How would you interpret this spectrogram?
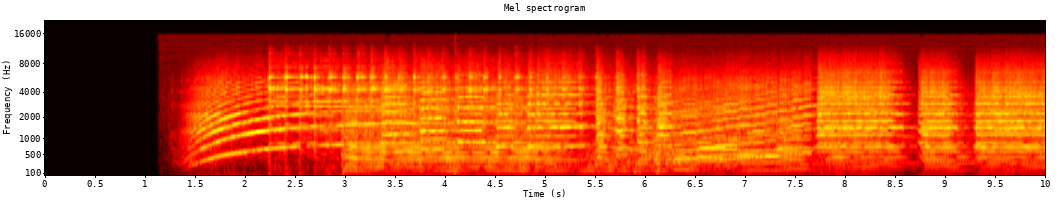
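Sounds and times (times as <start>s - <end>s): siren wailing: 1.3s - 8.0s
brass band fanfare: 3.0s - 10.0s.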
